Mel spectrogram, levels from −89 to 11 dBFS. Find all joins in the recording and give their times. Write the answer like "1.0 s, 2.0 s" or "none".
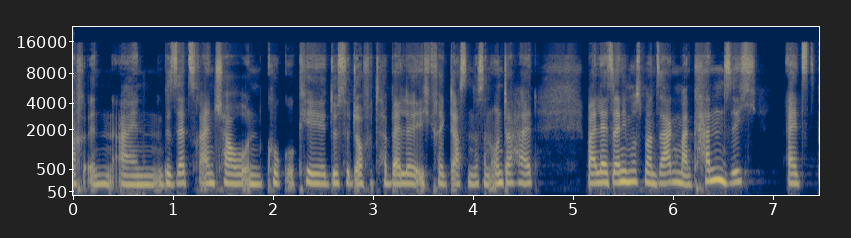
none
